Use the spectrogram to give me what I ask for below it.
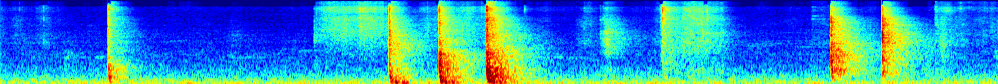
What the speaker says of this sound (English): Lid on it and shake it up.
